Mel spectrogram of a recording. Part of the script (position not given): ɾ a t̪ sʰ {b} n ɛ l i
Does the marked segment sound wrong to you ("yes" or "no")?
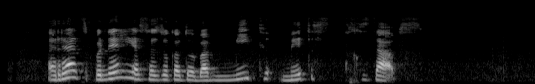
no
